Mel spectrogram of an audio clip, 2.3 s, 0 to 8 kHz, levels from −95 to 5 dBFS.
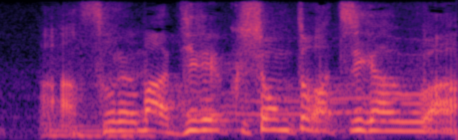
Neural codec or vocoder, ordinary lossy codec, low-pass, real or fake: none; none; none; real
